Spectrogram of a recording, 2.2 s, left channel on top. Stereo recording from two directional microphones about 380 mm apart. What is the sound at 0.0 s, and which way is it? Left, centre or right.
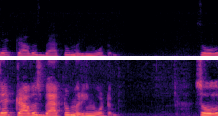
A woman's voice, left.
